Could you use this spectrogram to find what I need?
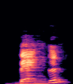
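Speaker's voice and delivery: बैंगन with a nasal n before g; with bindi. Shown as a demonstration. Teacher shows बैंगन with bindi, nasal. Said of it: "दोनों में फर्क पड़ रहा है".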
